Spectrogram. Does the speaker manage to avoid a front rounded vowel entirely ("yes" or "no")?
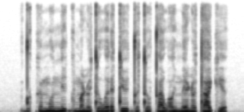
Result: no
